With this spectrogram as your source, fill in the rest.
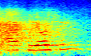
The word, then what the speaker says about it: Akiyoshi: Toshiko Akishoshi. Is that right? How do you pronounce it? It is Akiyoshi?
